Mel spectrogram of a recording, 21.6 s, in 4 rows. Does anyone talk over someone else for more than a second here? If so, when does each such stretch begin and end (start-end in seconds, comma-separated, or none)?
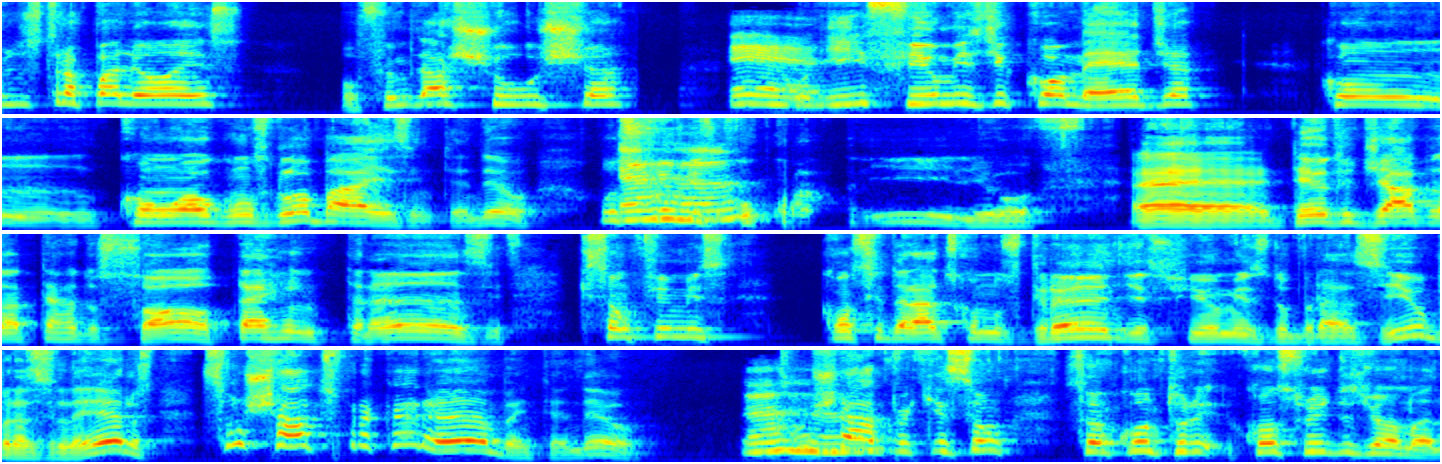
none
